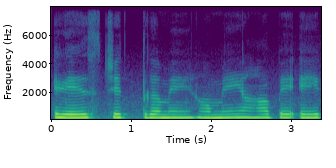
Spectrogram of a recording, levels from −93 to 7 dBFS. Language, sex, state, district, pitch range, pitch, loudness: Hindi, female, Maharashtra, Gondia, 220-230 Hz, 225 Hz, -14 LUFS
